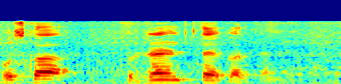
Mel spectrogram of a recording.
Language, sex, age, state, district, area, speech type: Urdu, male, 60+, Uttar Pradesh, Muzaffarnagar, urban, spontaneous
